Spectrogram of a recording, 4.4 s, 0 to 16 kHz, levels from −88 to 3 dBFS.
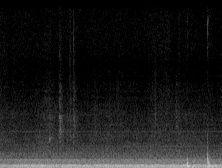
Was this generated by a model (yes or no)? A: no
